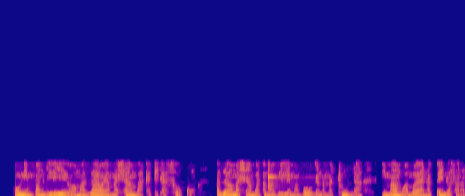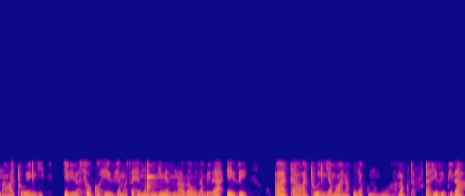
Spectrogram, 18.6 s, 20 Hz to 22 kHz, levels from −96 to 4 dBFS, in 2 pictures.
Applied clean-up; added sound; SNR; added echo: none; Piano; 9 dB; none.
